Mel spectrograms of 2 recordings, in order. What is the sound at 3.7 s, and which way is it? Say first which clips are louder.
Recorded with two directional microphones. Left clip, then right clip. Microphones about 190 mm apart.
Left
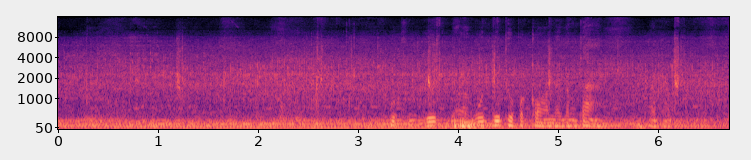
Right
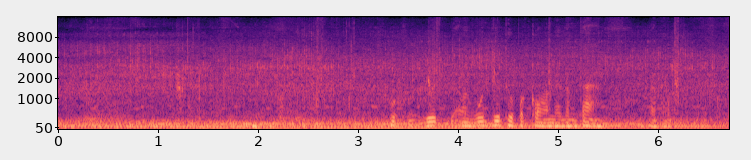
Speech: right 2 dB; 5° right (ahead or behind).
